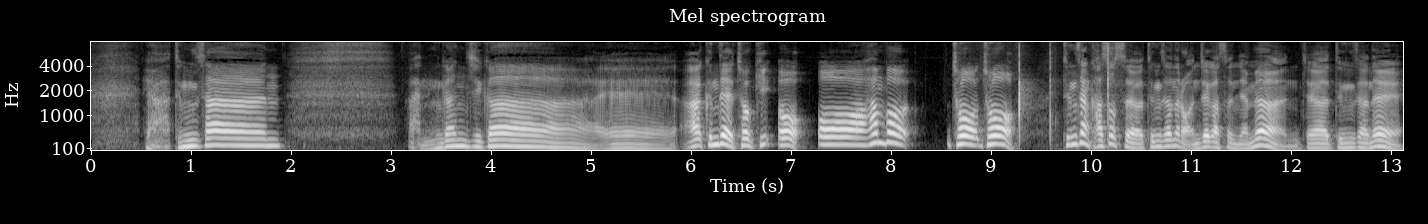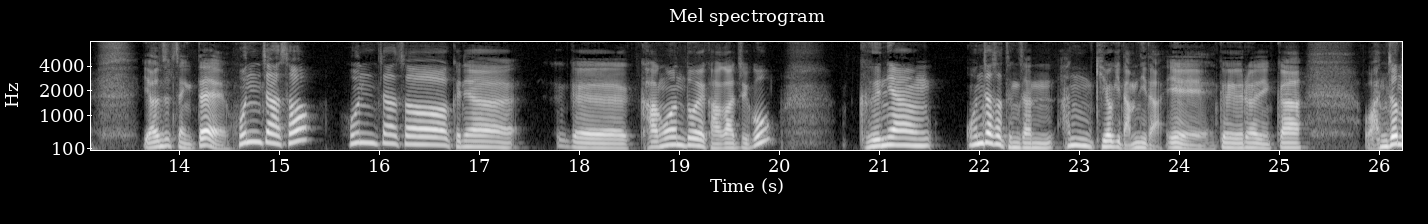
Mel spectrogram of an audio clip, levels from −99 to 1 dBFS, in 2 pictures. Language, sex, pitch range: Korean, male, 120-195 Hz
